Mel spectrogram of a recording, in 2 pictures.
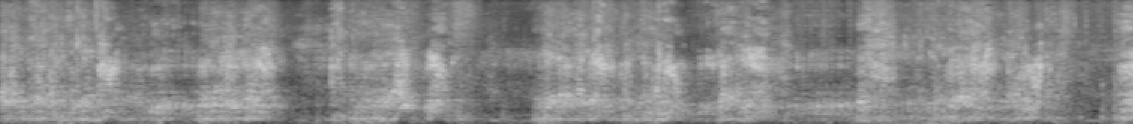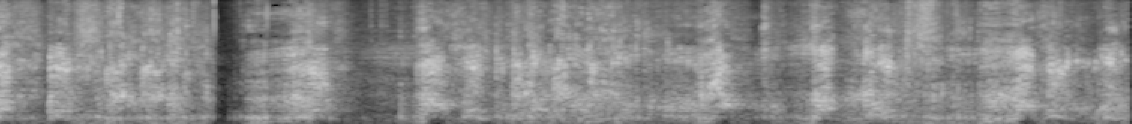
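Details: Several Staffordshire Bull Terriers playing in a garden, tearing apart balls given to them for Christmas; continuous rough growling and snarling with short bark-like bursts, hardly a pause apart from a brief break near nine seconds.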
